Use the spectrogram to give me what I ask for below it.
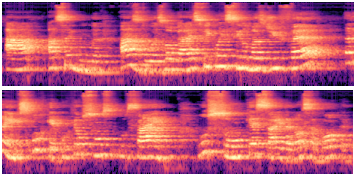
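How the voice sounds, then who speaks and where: A middle-aged-sounding woman with a fairly high voice gives a grammar lesson, drawing out every syllable slowly and repeatedly checking in with her students through little tag questions. The room is very echoey, leaving a long reverb tail.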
